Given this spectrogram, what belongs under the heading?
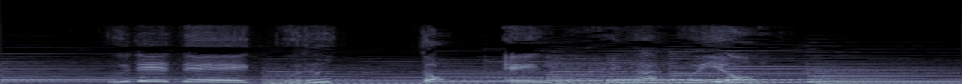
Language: Japanese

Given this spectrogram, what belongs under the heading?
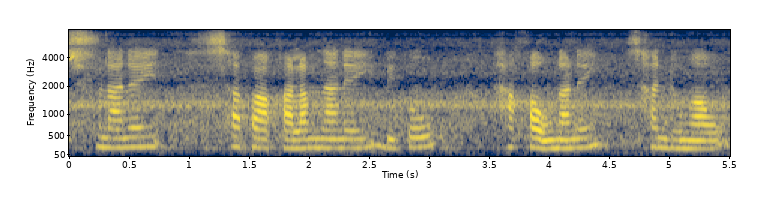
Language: Bodo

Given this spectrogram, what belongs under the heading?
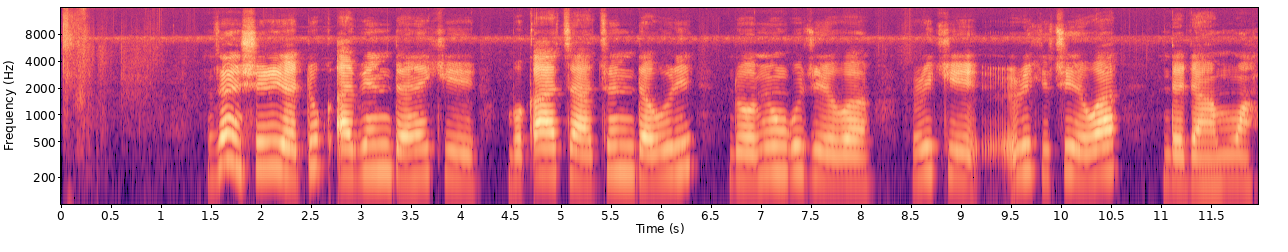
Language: Hausa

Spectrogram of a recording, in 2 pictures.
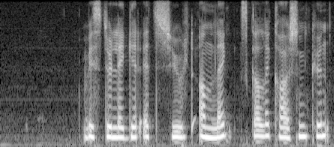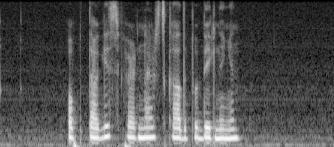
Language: Norwegian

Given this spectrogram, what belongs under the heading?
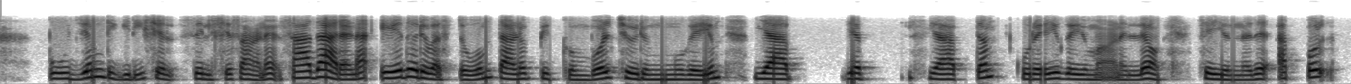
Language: Malayalam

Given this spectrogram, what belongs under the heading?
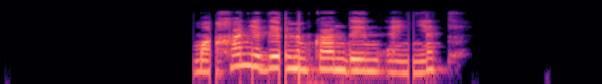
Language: Western Mari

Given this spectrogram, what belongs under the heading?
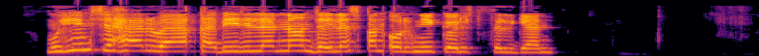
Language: Uyghur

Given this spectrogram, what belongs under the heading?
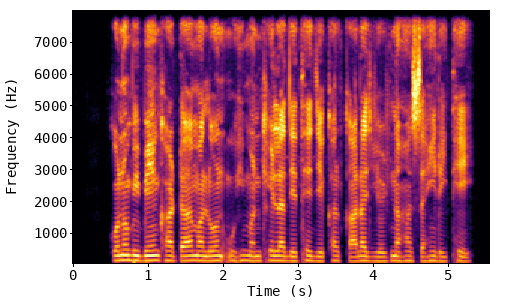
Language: Chhattisgarhi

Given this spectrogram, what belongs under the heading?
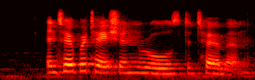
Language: English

